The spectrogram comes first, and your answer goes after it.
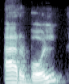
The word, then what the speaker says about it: árbol: hemos estado utilizando antes evidentemente es este ar que sí se está representando de manera concreta Y entonces esta palabrita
